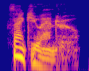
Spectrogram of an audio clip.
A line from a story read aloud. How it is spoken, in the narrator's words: the dark man said softly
